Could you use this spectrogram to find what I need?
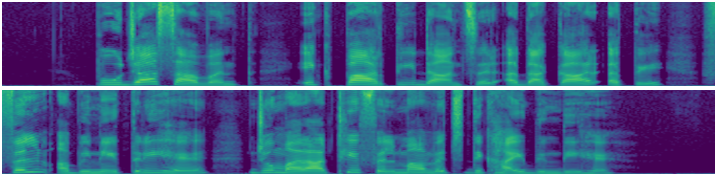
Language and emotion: Punjabi, neutral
